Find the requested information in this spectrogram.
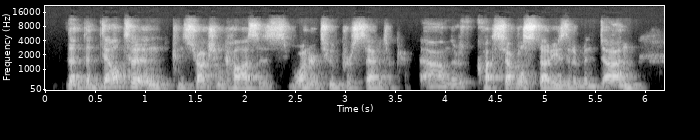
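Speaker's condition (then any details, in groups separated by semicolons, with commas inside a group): No condition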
